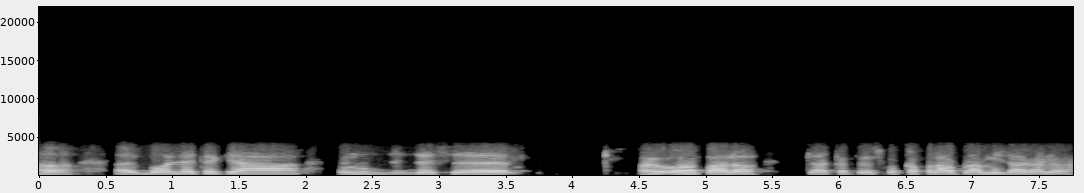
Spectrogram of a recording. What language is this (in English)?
Hindi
